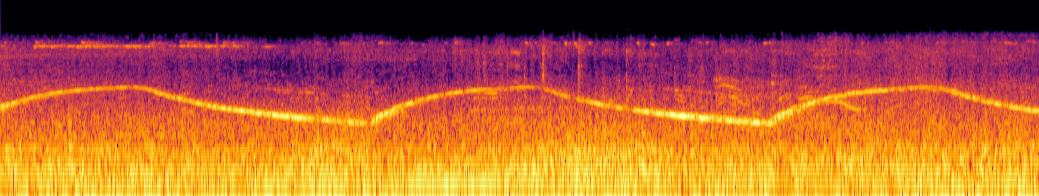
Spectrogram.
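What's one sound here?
Motorcycle engines hum as motorcycles pass by.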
